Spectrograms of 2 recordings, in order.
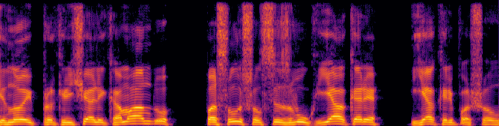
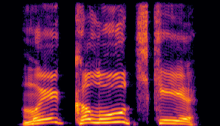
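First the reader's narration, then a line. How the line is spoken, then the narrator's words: Sudden shout. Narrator (Russian): неожиданно закричал Ларсон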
